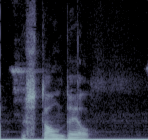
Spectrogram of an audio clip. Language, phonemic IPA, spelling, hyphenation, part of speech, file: Dutch, /bəˈstɑn(t)ˌdeːl/, bestanddeel, be‧stand‧deel, noun, Nl-bestanddeel.ogg
- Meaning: 1. ingredient (one of the parts of a whole) 2. component, element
